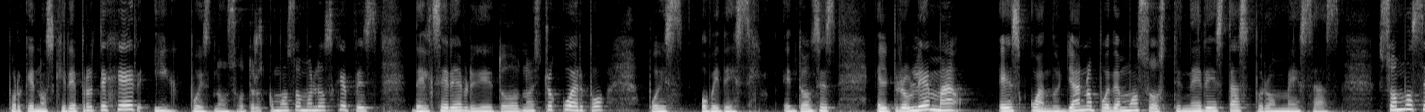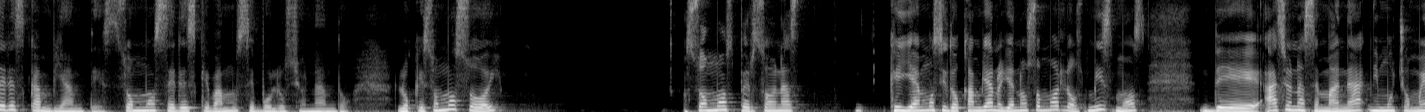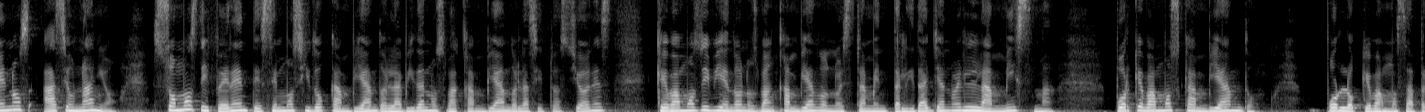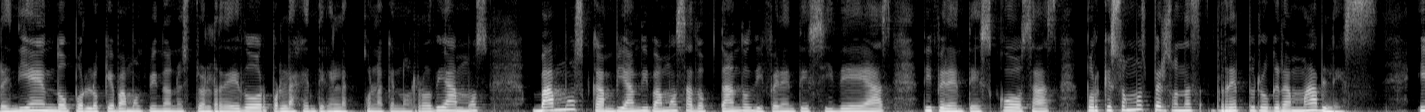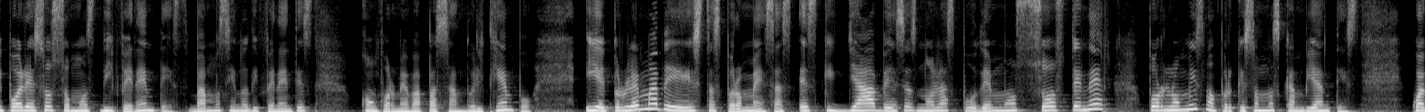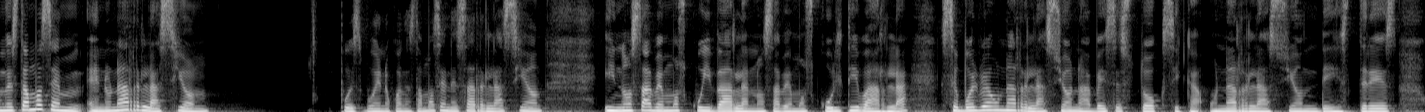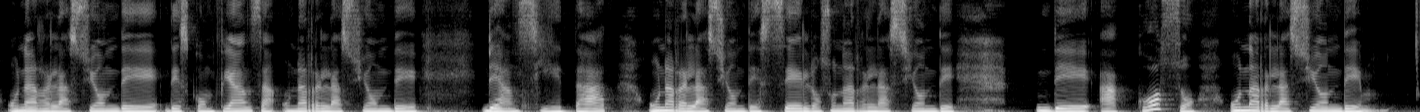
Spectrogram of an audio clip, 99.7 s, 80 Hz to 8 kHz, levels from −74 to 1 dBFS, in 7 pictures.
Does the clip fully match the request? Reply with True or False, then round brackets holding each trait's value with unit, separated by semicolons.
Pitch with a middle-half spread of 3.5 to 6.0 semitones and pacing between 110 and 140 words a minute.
True (4.2 semitones; 130 wpm)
